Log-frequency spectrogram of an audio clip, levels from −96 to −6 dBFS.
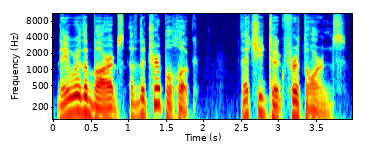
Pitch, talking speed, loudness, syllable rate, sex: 110 Hz, 195 wpm, -18 LUFS, 4.7 syllables/s, male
